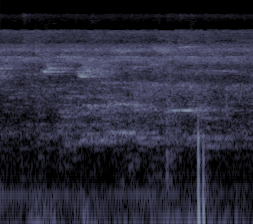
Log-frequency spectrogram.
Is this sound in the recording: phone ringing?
no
